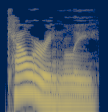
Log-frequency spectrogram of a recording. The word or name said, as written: coweringly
